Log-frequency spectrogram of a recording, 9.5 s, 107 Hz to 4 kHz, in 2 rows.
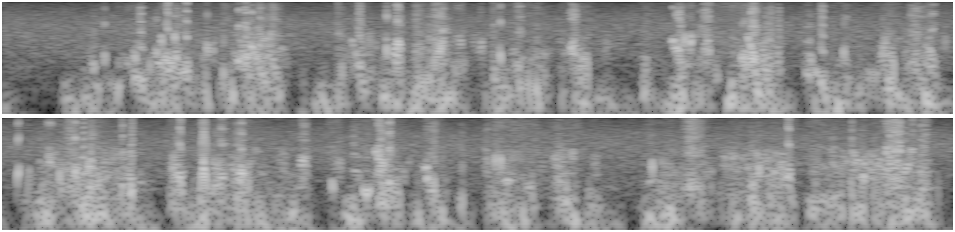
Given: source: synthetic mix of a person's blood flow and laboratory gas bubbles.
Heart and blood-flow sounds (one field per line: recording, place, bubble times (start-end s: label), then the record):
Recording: Doppler ultrasound of blood flow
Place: precordium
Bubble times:
0.43-1.44 s: bubbles
1.68-2.42 s: bubbles
2.45-2.97 s: bubbles
3.17-3.94 s: bubbles
3.98-4.75 s: bubbles
4.80-5.53 s: bubbles
5.57-6.30 s: bubbles
6.37-7.12 s: bubbles
7.15-7.74 s: bubbles
7.95-8.72 s: bubbles
8.76-9.46 s: bubbles
From the record:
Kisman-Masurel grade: 444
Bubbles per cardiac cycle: continuous sound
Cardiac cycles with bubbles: 100%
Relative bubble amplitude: maximal (0.775 to 0.999)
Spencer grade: 4 (maximum detectable bubble signal sounding continuously throughout systole and diastole of every cardiac period, and overriding the amplitude of the normal cardiac signals)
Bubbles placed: anywhere in the cardiac cycle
